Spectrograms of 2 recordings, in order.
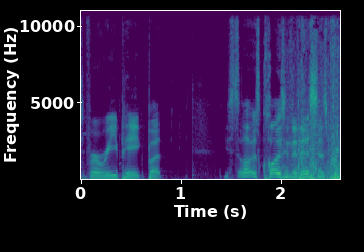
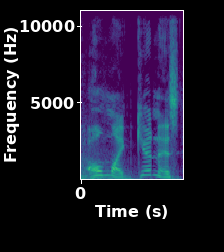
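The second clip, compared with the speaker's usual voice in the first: surprised; 9 semitones higher than usual. Real, not acted. Caster reacting to a play.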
